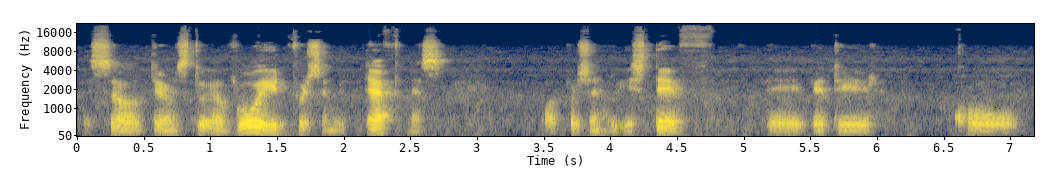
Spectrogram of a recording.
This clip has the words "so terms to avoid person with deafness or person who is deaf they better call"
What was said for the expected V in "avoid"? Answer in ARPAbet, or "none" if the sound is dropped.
V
